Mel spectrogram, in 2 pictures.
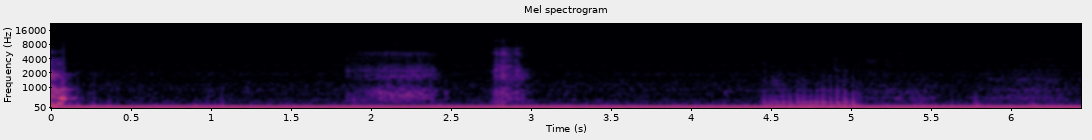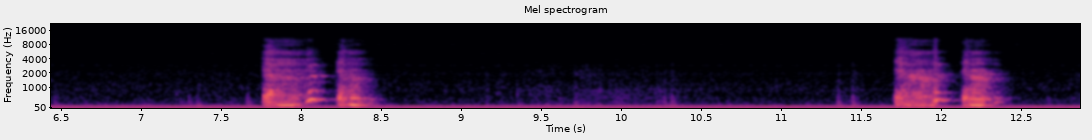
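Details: Coughing fit combined with allergies: two bursts of double coughs in a quiet room with a steady low hum, plus softer breathy sounds that may be sniffles or sneezes.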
